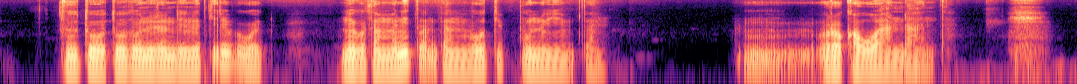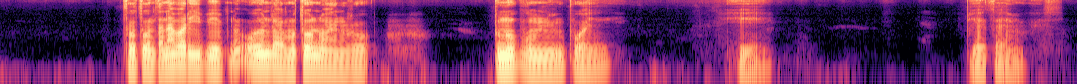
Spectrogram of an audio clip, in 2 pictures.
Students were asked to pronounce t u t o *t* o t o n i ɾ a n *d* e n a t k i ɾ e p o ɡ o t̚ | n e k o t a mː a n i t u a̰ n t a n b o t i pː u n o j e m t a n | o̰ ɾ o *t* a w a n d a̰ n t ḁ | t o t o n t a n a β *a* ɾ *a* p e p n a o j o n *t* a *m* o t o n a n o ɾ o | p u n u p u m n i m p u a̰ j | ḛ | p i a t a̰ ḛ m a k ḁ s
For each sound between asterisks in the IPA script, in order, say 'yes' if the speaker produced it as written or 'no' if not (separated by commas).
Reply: yes, yes, no, yes, no, no, yes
